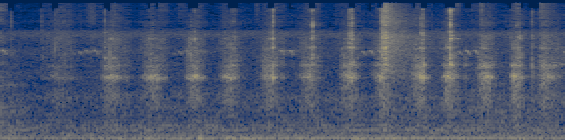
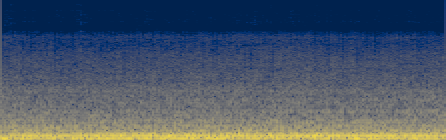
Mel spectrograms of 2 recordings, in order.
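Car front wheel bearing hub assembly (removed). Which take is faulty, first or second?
first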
